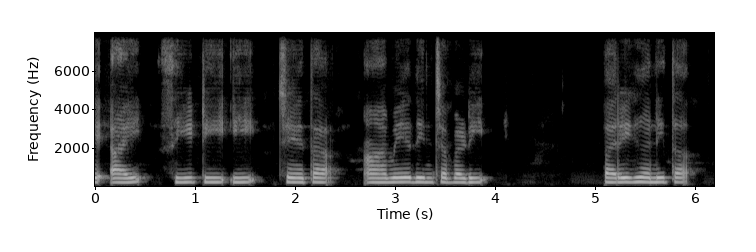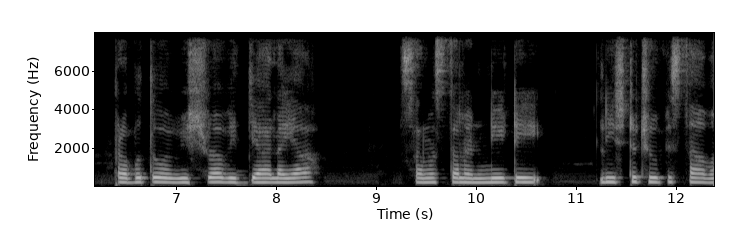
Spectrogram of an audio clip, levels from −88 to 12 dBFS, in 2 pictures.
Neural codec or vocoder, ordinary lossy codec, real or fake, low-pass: codec, 16 kHz, 6 kbps, DAC; none; fake; none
